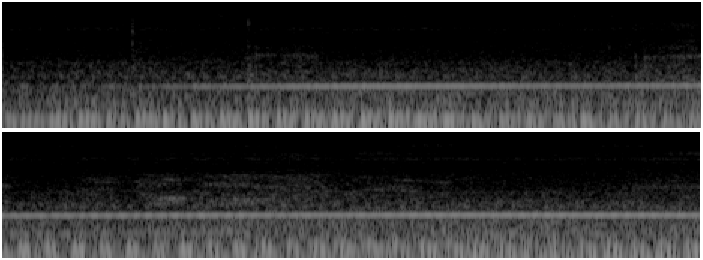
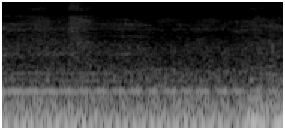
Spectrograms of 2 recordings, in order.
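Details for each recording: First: Samsung washing machine about two years old, running empty on the spin-dry cycle: heavy low rumble and rapid thumping over a steady motor hum; the noise occurs only on spin-dry, and washing is normal. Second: Samsung front-loader washing machine, about two years old, after repair of loud noise and cut-outs during spin: steady low rumble with faint even hum, no knocking or banging; normal spin cycle.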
